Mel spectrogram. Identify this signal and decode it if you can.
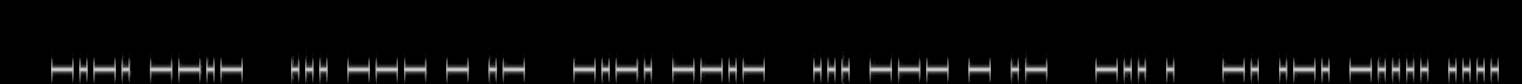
Morse code, heard as a keyed tone, about 17 wpm, 690 Hz. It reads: CQ SOTA CQ SOTA DE NR6H
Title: SOTA QSO Practice 17wpm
